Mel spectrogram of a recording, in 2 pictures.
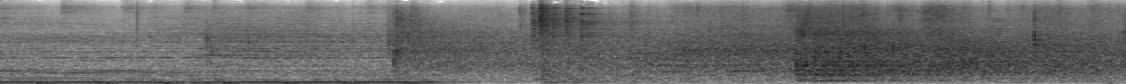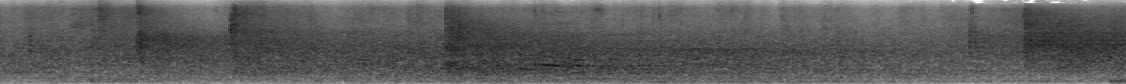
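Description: Ice skates scrape and carve across the ice.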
